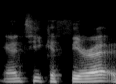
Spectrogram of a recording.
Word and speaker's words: Antikythera: So for those that don't know, the Antikythera, it's spelled A-N-T-I-K-Y-T-H-E-R-A, Antikythera mechanism.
